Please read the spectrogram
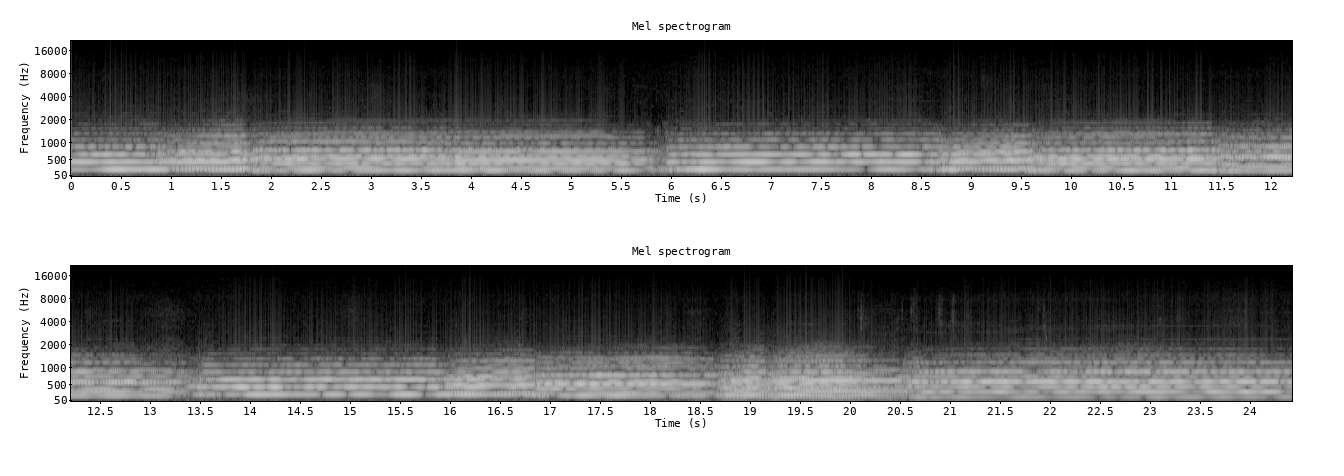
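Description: Trombone choir playing slow, sustained chords, the harmony moving to a new chord every two seconds or so, with deeper bass notes coming in near the end.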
